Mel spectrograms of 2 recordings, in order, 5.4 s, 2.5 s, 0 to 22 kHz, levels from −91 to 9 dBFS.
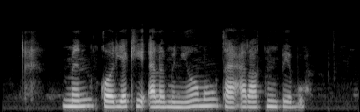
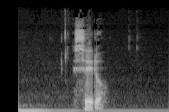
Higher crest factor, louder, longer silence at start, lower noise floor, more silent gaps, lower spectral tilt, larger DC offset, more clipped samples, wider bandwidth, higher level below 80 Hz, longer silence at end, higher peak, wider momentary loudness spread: about the same, 18 dB vs 20 dB; second, -21 LUFS vs -15 LUFS; first, 0.95 s vs 0.25 s; first, -65 dBFS vs -37 dBFS; neither; first, -9.5 dB/octave vs -3 dB/octave; neither; neither; second, 5.2 kHz vs 16 kHz; second, -64 dBFS vs -30 dBFS; first, 0.75 s vs 0 s; second, -4 dBFS vs 0 dBFS; second, 11 LU vs 19 LU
